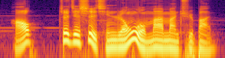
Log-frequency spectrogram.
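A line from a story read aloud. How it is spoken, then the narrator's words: Laughing. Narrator (Chinese): 陆判官笑着说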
